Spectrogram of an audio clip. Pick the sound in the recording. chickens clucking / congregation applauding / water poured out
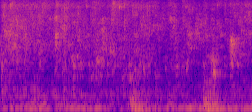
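water poured out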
